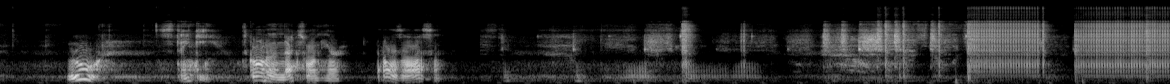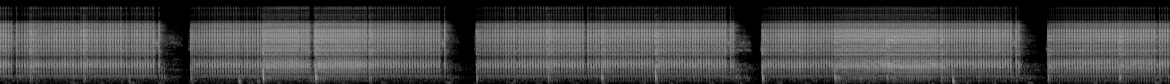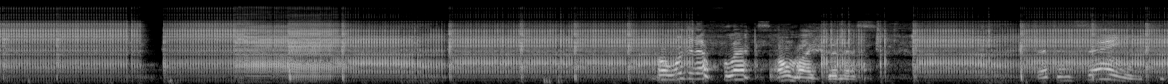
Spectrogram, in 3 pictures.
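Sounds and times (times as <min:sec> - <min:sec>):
heavily distorted speaker playing song: 0:05.0 - 0:35.0.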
